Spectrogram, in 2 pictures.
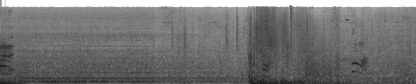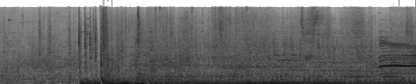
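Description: In a World War II combat scene, a grenade blast and a jeep breaking apart come through as heavy booms and crashing metal under a constant roar of engines and gunfire, with shouted voices in the mix.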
